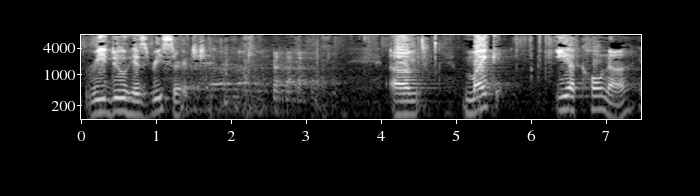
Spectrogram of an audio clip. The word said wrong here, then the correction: Licona: I-A-C... – Oh, it's Licona, L-I-C-O-N-A. I'm sorry, yeah. It is Licona, yeah.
